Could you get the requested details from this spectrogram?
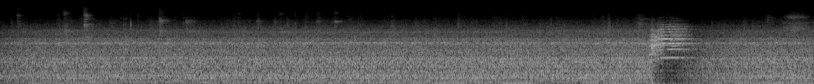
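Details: Steady rumble and clatter of a passing train, with a brief high squeal near the end; no animal heard.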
